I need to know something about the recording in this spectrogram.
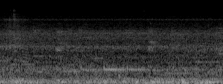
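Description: A steady low rumble with a faint hum above it, like a small motor running.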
